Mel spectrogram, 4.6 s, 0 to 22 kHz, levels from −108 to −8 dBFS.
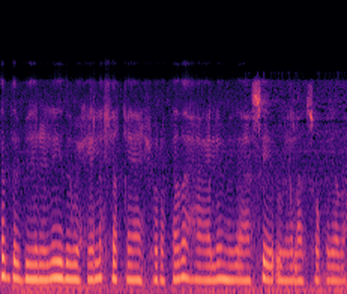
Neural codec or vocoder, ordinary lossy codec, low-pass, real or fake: none; Opus, 32 kbps; 7.2 kHz; real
